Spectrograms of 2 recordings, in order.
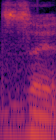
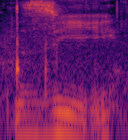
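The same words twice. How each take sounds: First: The letter is said the Canadian way, as zed. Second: The letter is said the American way, as zee.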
